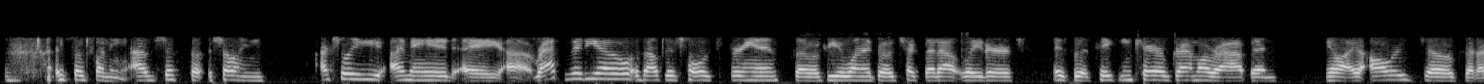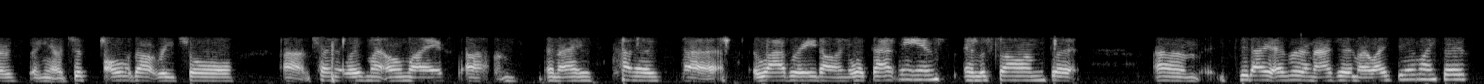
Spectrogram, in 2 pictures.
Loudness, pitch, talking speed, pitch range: -17 LUFS, 190 Hz, 165 wpm, 175-205 Hz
